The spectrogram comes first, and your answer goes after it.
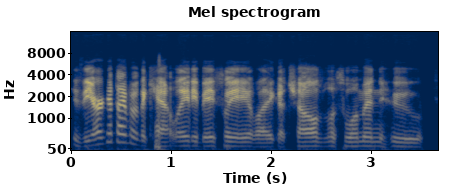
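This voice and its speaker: Male chat participant, mid-pitched, conversational, close dry sound with a dull internet-call finish. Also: lively intonation, fast, no room sound. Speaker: participant in an online hangout. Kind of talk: casual group chat. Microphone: online voice call.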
